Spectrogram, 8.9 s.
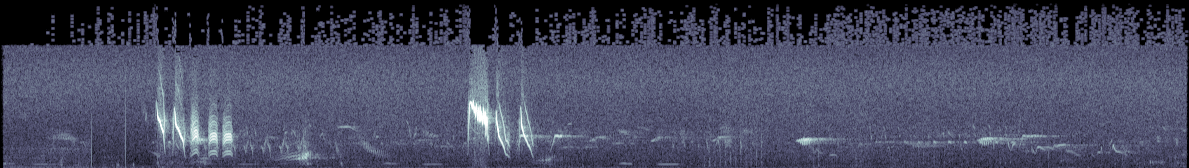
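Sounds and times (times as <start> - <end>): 
Poecile palustris calling: 0.2 - 8.9.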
